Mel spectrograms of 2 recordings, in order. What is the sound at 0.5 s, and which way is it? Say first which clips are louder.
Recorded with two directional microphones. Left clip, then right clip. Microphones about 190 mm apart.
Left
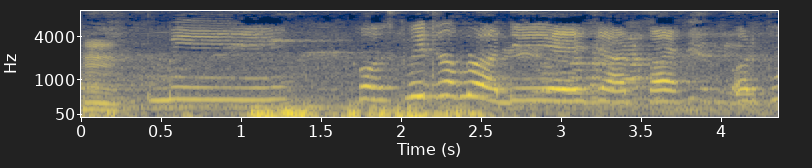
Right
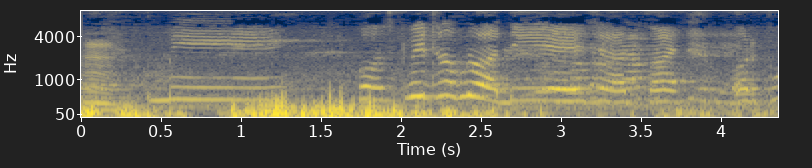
Child singing: left 1 dB; 25° right (ahead or behind).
